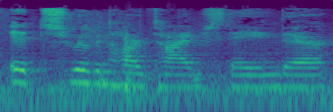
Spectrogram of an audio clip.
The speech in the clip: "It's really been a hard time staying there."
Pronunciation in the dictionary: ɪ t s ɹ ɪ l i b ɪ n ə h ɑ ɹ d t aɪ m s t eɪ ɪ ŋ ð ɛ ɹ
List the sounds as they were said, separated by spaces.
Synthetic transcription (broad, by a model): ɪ t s w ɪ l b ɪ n ə h ɑ ɹ d t aɪ m s t eɪ ɪ ŋ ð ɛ ɹ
